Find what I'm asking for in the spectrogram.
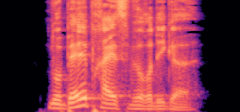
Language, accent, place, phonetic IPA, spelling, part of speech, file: German, Germany, Berlin, [noˈbɛlpʁaɪ̯sˌvʏʁdɪɡə], nobelpreiswürdige, adjective, De-nobelpreiswürdige.ogg
- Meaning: inflection of nobelpreiswürdig: 1. strong/mixed nominative/accusative feminine singular 2. strong nominative/accusative plural 3. weak nominative all-gender singular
